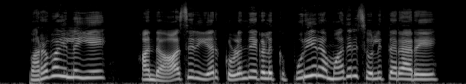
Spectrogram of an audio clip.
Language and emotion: Tamil, surprised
